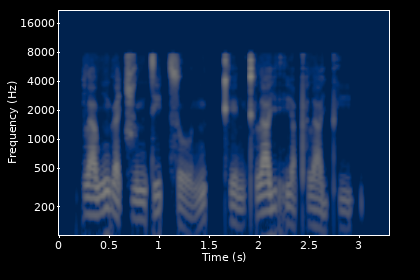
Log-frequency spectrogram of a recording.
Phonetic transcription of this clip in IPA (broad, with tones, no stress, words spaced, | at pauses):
pla˦˥wŋɯ˨˩a̯ t͡ɕu˧nti˥˩t̚ so˩˦n | kʰe˨˩nkʰla˥˩jri˩˦a̯ pʰla˨˩jpʰi˨˩ʔ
